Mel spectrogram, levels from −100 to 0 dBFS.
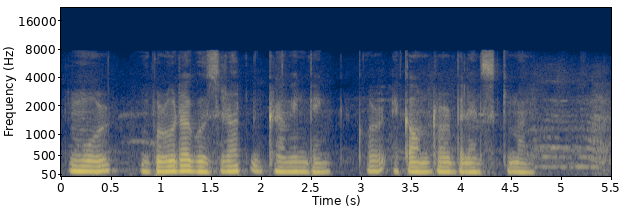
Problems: background conversations at intervals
